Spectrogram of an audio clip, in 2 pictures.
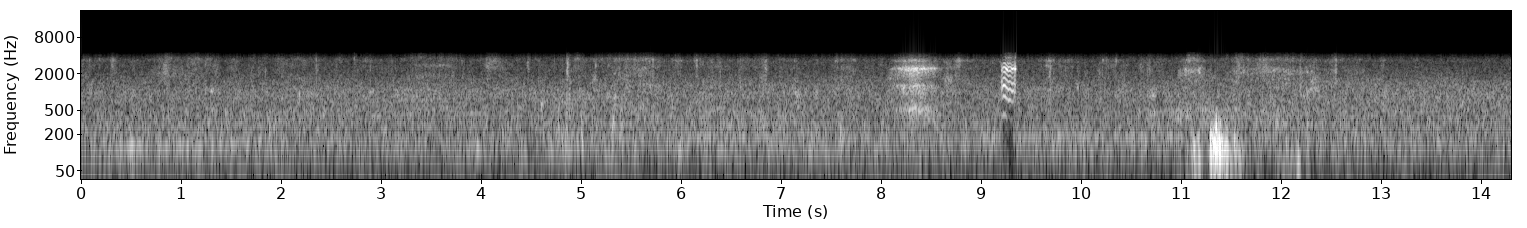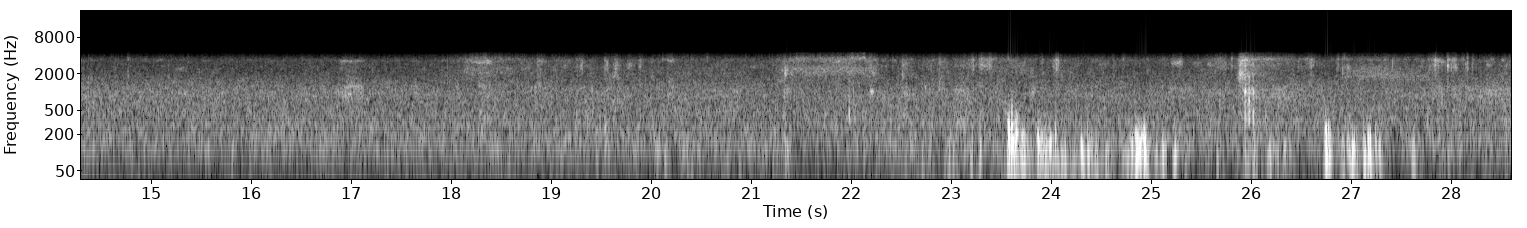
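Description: Paws scuffle on dry grass and dirt.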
